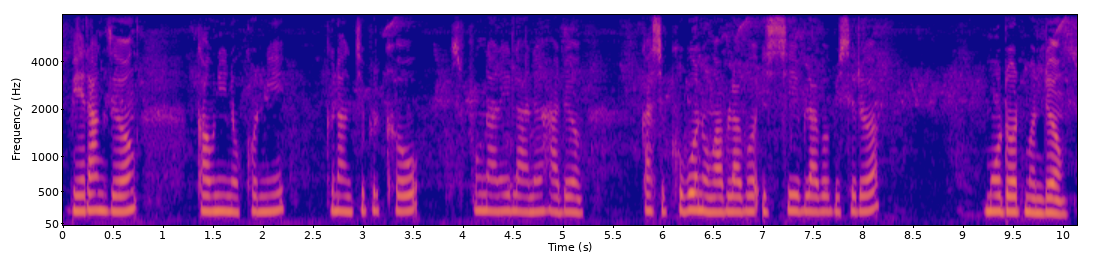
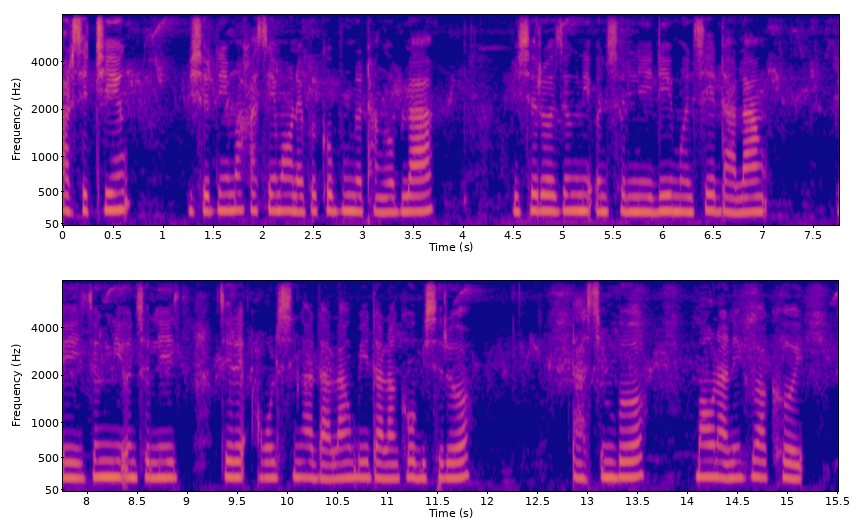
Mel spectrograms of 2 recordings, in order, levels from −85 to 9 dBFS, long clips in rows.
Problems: constant background noise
